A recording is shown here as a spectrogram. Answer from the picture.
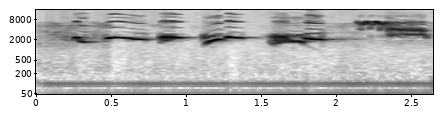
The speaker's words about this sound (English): This is the Eurasian blackbird, right? So this is its song.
